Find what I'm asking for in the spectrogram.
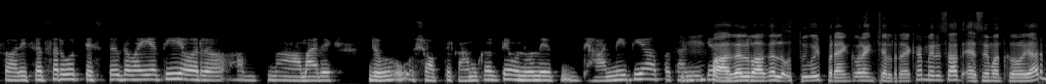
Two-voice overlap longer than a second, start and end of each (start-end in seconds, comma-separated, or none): none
